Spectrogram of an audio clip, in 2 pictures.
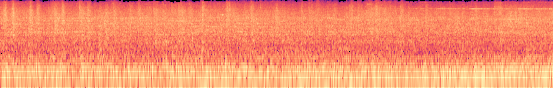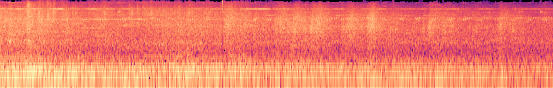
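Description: Freight cars (tank cars, autoracks and a covered hopper) rolling past on steel rails: a steady rumble of wheels on track with scattered clicks, fading slowly over the last few seconds as the train draws away.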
